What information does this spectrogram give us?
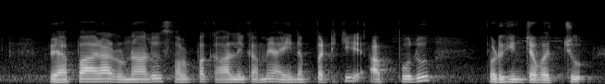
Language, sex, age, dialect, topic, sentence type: Telugu, male, 18-24, Southern, banking, statement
